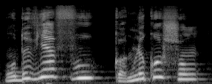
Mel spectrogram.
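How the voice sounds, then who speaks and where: A woman voicing a wise, preening female peacock who lectures earnestly, with a husky voice. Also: high voice, sing-song, a little slow, a little mellow, pitched above the performer's own voice, full character voice. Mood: lecturing.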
